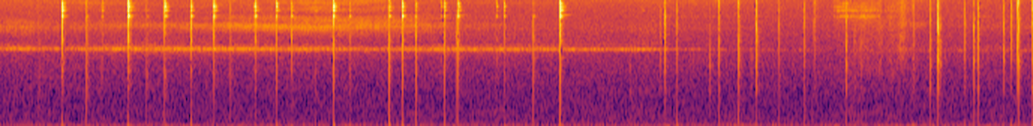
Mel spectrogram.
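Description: A ribbed glass hourglass, partly filled with sand, is tapped close to the mic with long nails and fingertips. The result is an irregular run of quick, sharp clicks and clinks, each with a bright, very short glassy ring. Underneath sit a faint steady high tone and a low background hum.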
